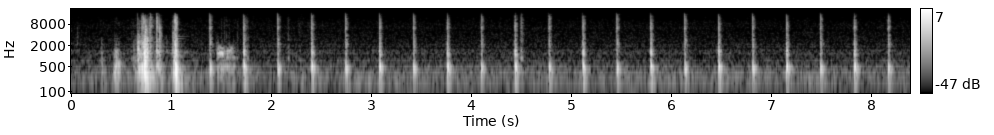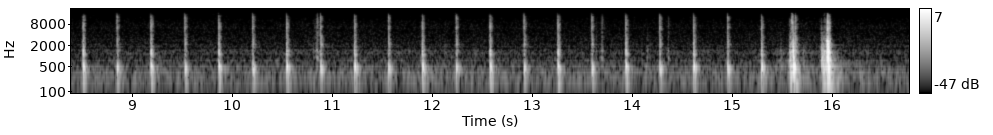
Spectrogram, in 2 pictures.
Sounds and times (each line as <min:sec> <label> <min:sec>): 0:00.4 door 0:01.2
